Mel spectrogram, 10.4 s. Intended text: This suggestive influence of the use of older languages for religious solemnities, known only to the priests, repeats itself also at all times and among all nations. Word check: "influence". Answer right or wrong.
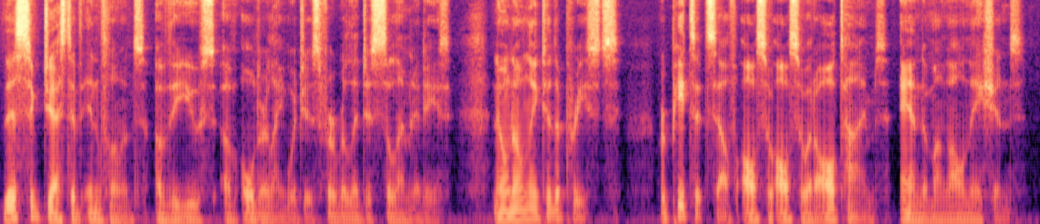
right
